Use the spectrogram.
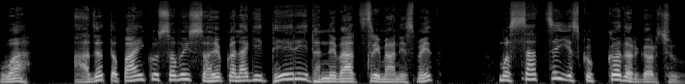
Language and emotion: Nepali, happy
